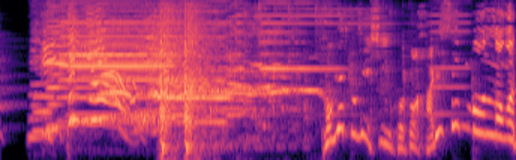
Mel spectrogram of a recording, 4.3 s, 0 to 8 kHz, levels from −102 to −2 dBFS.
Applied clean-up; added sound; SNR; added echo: classical method log-MMSE.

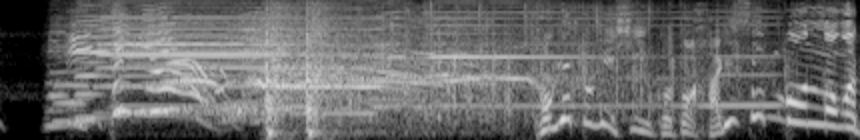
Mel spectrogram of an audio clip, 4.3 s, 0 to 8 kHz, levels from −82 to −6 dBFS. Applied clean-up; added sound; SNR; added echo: none; Harmonica; 2 dB; none.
